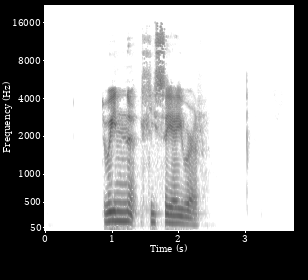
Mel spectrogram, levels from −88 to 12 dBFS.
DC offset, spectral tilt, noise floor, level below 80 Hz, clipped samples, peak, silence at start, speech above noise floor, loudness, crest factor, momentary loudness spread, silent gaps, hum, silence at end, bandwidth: under 0.1%; -4 dB/octave; -84 dBFS; -68 dBFS; under 0.1%; -8 dBFS; 0.85 s; 56 dB; -27 LUFS; 24 dB; 10 LU; none; none; 1.4 s; 16 kHz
